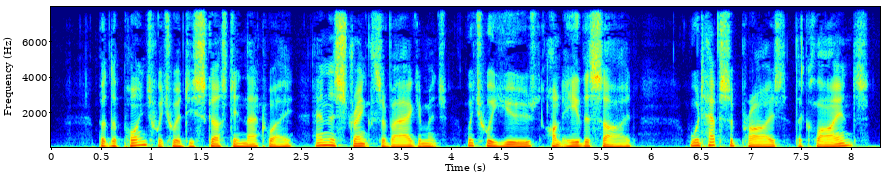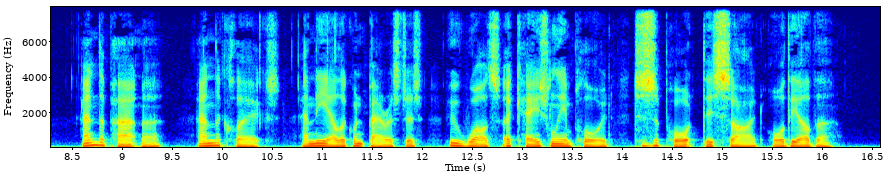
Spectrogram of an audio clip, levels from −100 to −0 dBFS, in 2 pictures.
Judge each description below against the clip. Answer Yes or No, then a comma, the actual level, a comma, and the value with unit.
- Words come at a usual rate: Yes, average, 165 wpm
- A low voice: Yes, low, 115 Hz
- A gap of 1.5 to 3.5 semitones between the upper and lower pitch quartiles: No, average, 4.3 semitones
